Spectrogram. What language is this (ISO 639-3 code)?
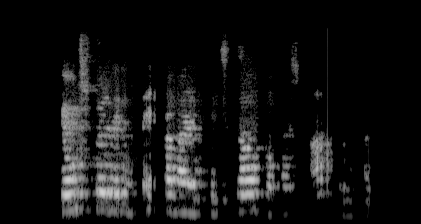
isl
